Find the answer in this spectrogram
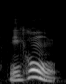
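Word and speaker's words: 日本: 그다음 자 일본은요 니홍, 니홍. 그다음 전화는요 자 와행이 왔는데 보니까 電話, 電話, 電話 라는 발음으로 납니다.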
